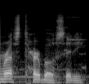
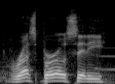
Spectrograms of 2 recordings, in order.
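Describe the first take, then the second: First: The middle is said like 'turbo'. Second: The middle is said like 'boro'. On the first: The speaker calls it wrong. "I keep saying Rust Turbo City" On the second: The speaker calls it right. "Rustboro City is what it's called"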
